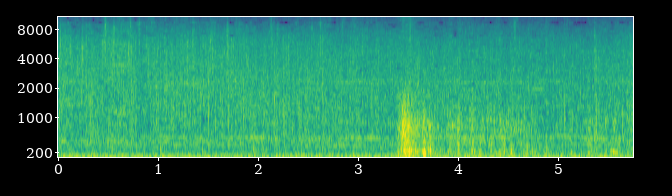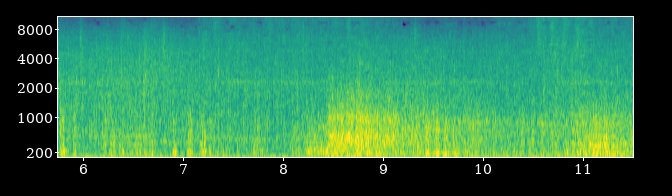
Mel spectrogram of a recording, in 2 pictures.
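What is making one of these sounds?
Footsteps splash on wet ground.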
